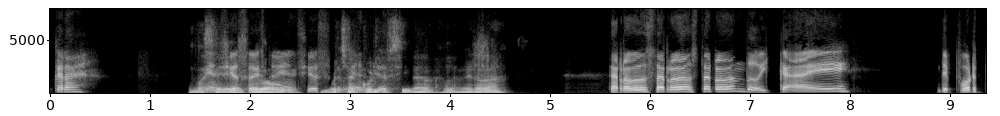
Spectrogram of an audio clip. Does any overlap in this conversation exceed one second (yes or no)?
yes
